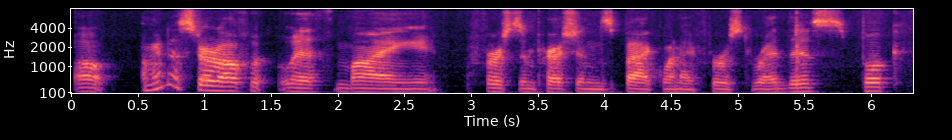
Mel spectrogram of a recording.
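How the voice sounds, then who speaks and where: A man's voice: mid-range voice, takes it slowly. A man co-hosting a casual book discussion, speaking in an earnest, thoughtful and reflective way. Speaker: co-host of a book discussion show. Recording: slightly dull, lo-fi sound.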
